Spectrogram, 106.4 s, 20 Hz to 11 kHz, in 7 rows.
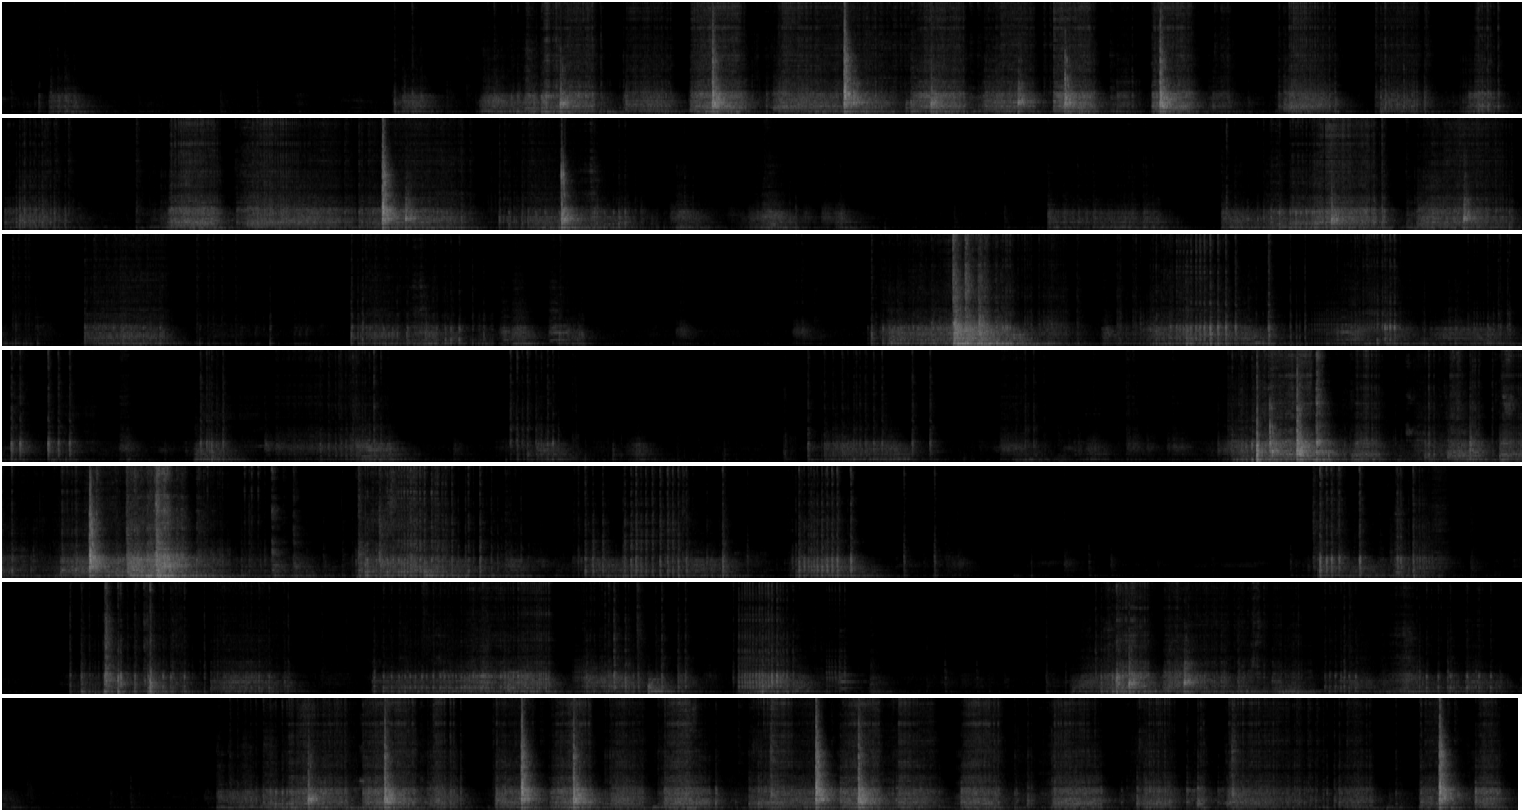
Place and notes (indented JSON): {
  "title": "Av. Yves Brunaud, Toulouse, France - metalic vibration 05",
  "date": "2022-04-12 11:15:00",
  "description": "métal palisade moving by the action of the wind\n+ rubbing of tree branches\nCaptation : ZOOM H4n",
  "latitude": "43.62",
  "longitude": "1.47",
  "altitude": "165",
  "timezone": "Europe/Paris"
}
